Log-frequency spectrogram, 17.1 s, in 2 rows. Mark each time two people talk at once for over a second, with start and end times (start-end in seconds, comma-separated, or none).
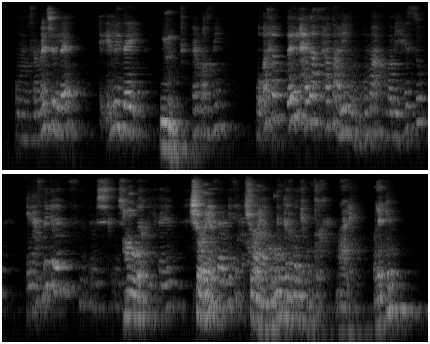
13.4-14.6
